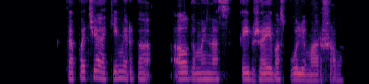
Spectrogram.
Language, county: Lithuanian, Telšiai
